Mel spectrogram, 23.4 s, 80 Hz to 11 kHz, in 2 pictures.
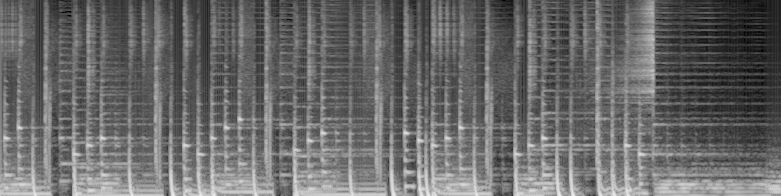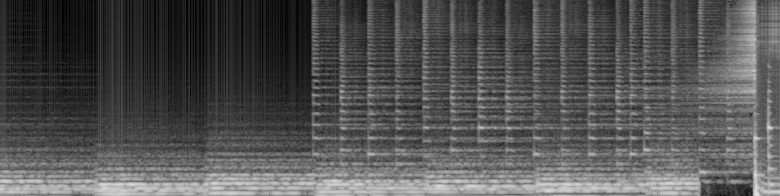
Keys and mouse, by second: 0.2 click, 1.4 shift+d, 5.7 click, 7.5 click, 8.5 right click, 10.6 click, 12.6 click, 14.2 click, 14.8-17.5 right drag, 18.6 click, 19.5 click, 20.3 Tab, 21.4 s.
